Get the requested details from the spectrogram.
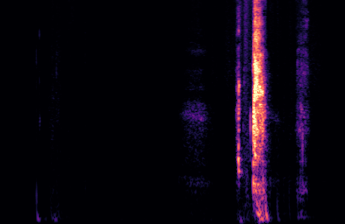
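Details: A quick inward breath, then one forceful sneeze and a softer after-sound, from a female university student with a cold, sniffles, hoarse voice and cough; a single sneeze.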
